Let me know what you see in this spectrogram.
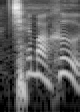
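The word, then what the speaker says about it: צמח: 기름 부은 자 둘은 대제사장과 왕을 뜻하는 이 싹, 그러니까 히브리어는 체마흐 이렇게 발음하는데, 이 싹이라는 것은 메시아를 말하는 것이고, 이 메시아는 두말할 것 없이 대제사장이시며 왕이신 예수 그리스도, 이분이십니다.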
